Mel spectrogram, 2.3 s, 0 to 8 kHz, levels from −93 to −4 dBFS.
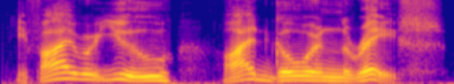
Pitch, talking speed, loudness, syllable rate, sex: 150 Hz, 240 wpm, -16 LUFS, 6.0 syllables/s, male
